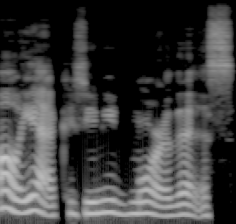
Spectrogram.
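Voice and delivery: dry, sarcastic, mock-approving tone. Retelling a thought while buying Father's Day gifts: imitating own sarcastic remark.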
